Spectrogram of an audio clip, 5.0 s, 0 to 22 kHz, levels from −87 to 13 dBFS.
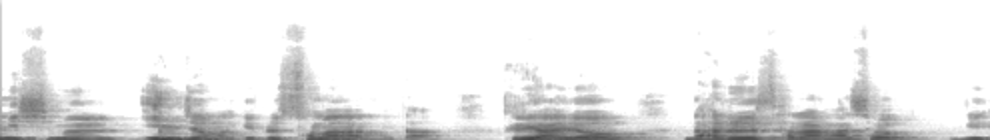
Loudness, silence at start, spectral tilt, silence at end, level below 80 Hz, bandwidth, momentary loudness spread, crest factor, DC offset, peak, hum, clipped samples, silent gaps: -26 LUFS; 0 s; -6 dB/octave; 0 s; -72 dBFS; 13 kHz; 13 LU; 18 dB; under 0.1%; -8 dBFS; none; under 0.1%; none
